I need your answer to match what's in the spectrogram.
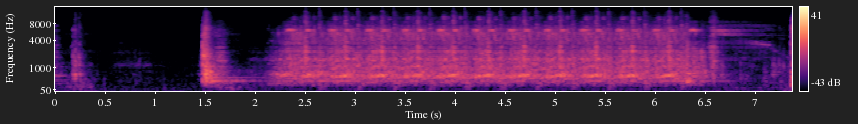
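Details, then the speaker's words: Murray LT widebody lawn tractor, Briggs 12.5HP flathead, magneto kill wire removed, spark confirmed, starting fluid used: cranks about three a second with uneven chuff per stroke; compression improved but won't fire, suspected ignition/kill switch fault. "has more compression for sure let's try some more go-go juice"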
